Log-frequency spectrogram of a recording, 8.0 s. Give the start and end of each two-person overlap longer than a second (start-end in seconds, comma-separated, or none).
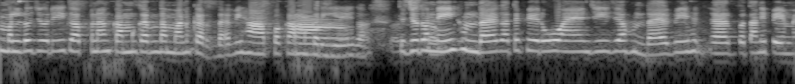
2.9-4.6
